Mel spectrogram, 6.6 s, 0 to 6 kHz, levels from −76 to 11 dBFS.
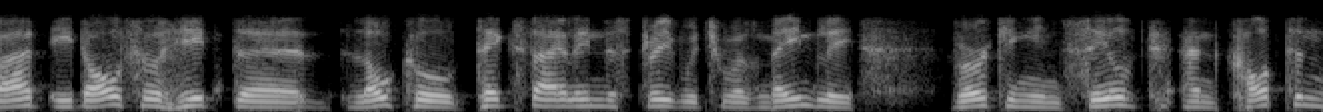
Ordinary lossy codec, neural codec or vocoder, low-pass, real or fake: Opus, 16 kbps; vocoder, 44.1 kHz, 80 mel bands, Vocos; 5.4 kHz; fake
